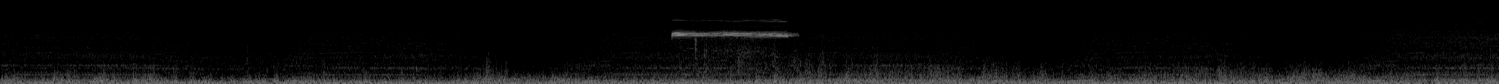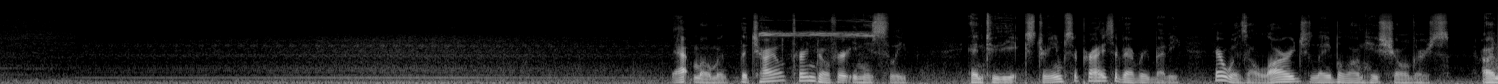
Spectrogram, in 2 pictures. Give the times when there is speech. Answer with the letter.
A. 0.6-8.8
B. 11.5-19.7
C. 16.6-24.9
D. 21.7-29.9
D.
